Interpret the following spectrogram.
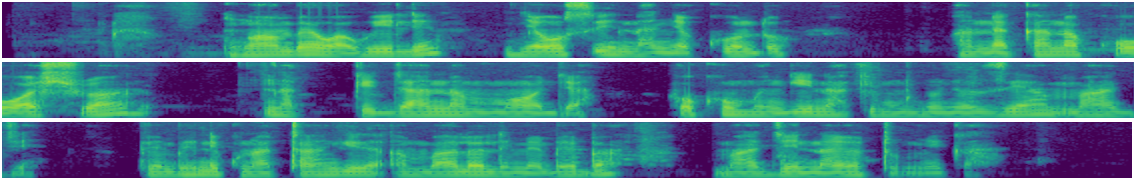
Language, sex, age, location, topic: Swahili, male, 25-35, Nakuru, agriculture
